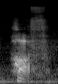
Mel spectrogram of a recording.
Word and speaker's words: Hough: Zach an Julian huh woof is that how you say it like a horse's foot Oh like a huff she did a really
